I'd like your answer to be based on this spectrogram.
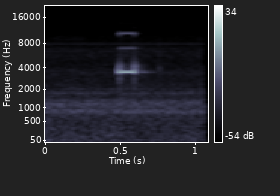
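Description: A single short, high electronic beep sounds once from a Honeywell Vista alarm system remote, clear and close against a quiet background.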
